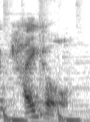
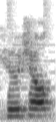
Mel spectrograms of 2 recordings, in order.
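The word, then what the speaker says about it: Keuchel: and one with a 395 against my boy kyel one and0 with a 129 ra and those of you know I love watching the Kyle all day long um I know everybody wants to pronounce it Cel but I went back and I checked and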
